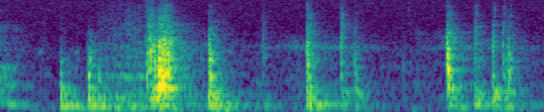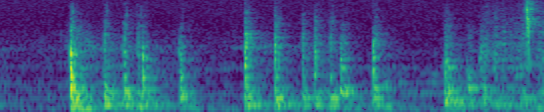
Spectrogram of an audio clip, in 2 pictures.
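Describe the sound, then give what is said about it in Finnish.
A ratcheting spinner wheel is spun in a tabletop game that lands on a year, giving bursts of rapid wooden clicking that slow, stop and start again over several spins. “tässä on vähän tämmöinen niin kuin peli, eli tässä voi pyörittää tämmöistä hyrrää ja siitä sitten saa jonkun vuosiluvun.”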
